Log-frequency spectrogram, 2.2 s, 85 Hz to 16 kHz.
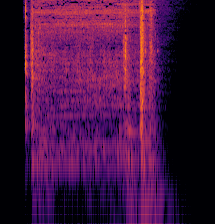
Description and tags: A closing cd-player tray.
Recorded with the Fostex FR-2LE and the Rode NTG-3.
